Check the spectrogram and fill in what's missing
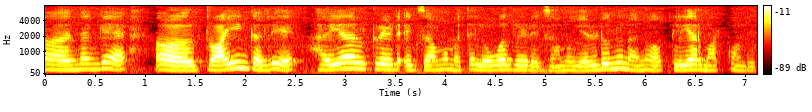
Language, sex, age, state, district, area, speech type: Kannada, female, 30-45, Karnataka, Shimoga, rural, spontaneous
